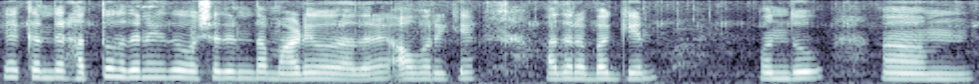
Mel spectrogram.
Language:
Kannada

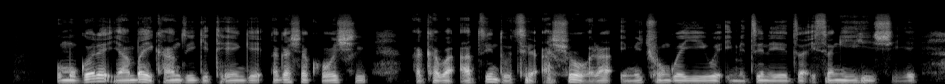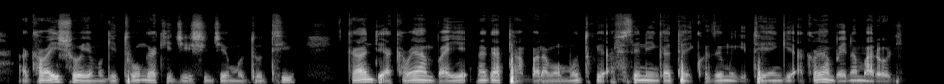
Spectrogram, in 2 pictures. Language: Rundi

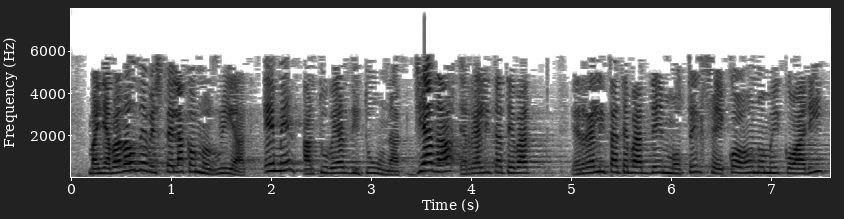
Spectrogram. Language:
Basque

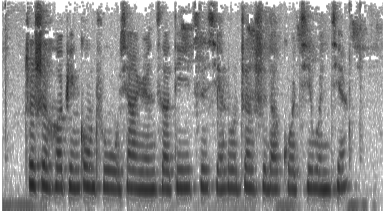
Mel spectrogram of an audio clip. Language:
Chinese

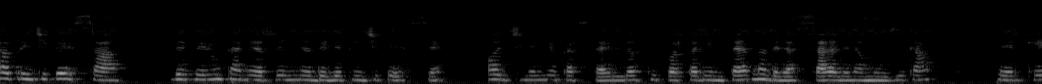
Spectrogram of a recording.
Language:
Italian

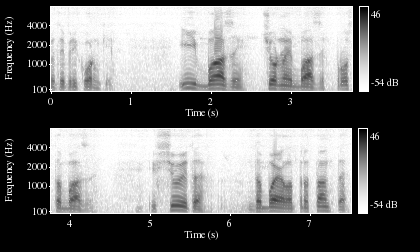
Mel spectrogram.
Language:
Russian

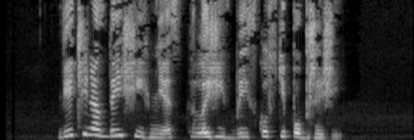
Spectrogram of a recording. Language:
Czech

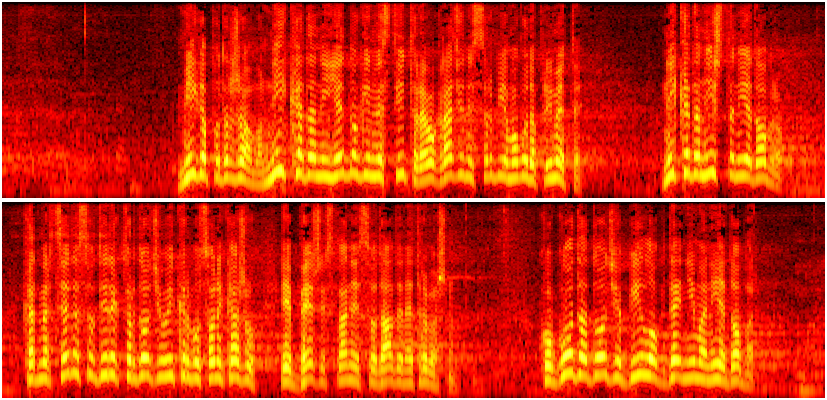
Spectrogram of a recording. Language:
Serbian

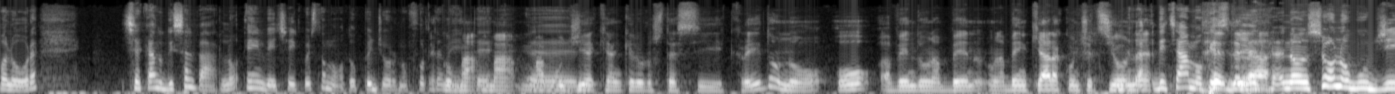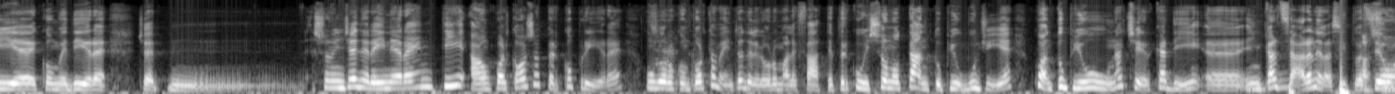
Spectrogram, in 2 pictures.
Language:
Italian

